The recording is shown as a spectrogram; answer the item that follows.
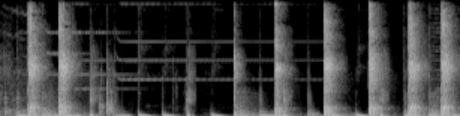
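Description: Mallet striking a steel stitching chisel to punch stitching holes through cowhide leather: a string of sharp, irregular knocks, with background music throughout.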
